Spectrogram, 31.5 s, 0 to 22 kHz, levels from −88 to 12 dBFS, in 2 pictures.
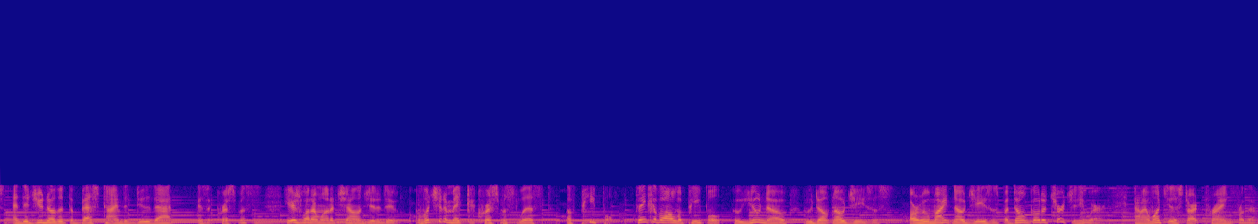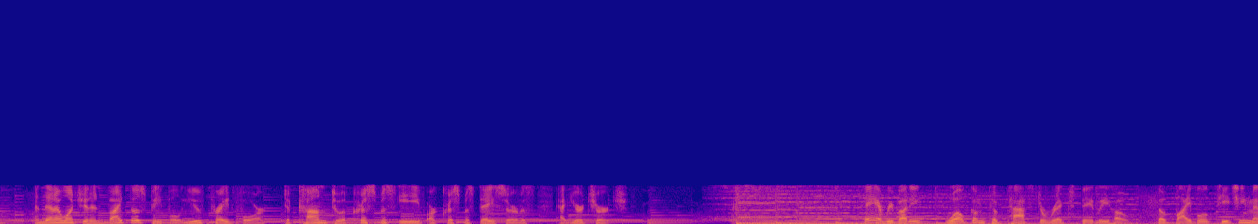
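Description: At 5.12 to 5.20 s and 7.00 to 7.08 s the sound briefly gives way to a flat hiss and then returns, most likely a sound dropped by the voice detector, which misjudged faint material as background and stopped sending while comfort noise filled in. Each is a single gap, unlike the chopping that follows. At 7.74 to 7.94 s the sound flickers on and off with synthetic hiss between the fragments, likely sound chopped by the voice detector switching repeatedly within one stretch. At 11.28 to 11.36 s, in a pause where the background sits about 19 dB below the loud parts, the real ambience turns into a smooth, featureless hiss about 2 dB quieter, likely comfort noise in place of the background. No foreground sound is lost, which separates it from a dropout. Further single gaps of the same kind occur at 16.02 to 16.16 s, 29.24 to 29.26 s and 29.96 to 30.20 s, each likely the voice detector dropping sound, with hiss briefly replacing the audio. 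At 24.38 to 24.50 s the background, about 27 dB below the loud parts, is likely swapped for comfort noise again, about 2 dB lower and without its natural texture. Throughout, the G.711 A-law call path limits everything to below 4 kHz.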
